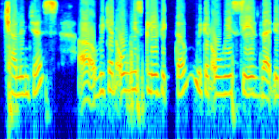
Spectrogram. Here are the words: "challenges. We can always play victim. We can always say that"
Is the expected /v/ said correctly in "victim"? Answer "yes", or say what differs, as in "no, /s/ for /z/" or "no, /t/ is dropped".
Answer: yes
